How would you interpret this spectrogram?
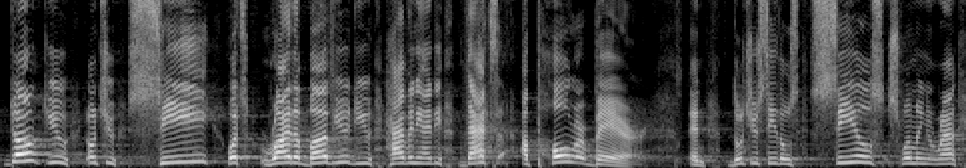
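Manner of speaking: incredulous father, pointing up at the bears; exasperated dad. Retold or imitated. Dad pointing his kids to the polar bear, exasperated.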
